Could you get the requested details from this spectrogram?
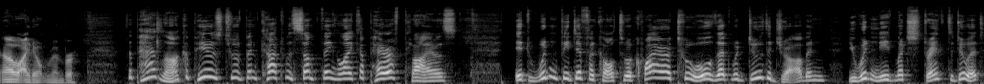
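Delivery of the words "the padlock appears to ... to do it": very high female character voice. Reading out a character's lines aloud, in a female character voice. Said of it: "I think you did her voice before".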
